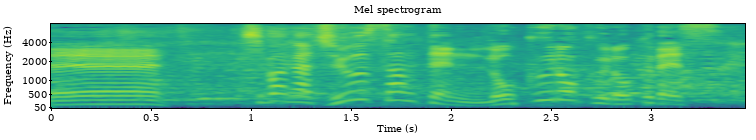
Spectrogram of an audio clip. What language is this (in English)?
Japanese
